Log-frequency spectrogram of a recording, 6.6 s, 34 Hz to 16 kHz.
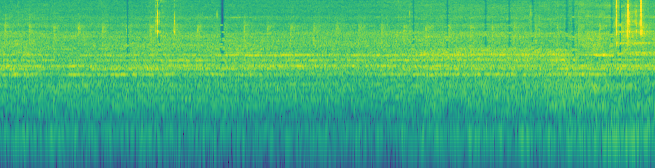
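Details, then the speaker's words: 8 kW Chinese diesel air heater heating a garage, warming up toward full temperature: even, steady combustion roar with a smooth fan hum and no misfire popping. Normal running. "now the old one is going fine now it's it's coming up the temperature"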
